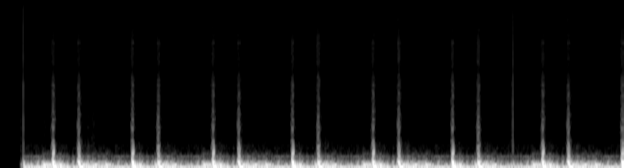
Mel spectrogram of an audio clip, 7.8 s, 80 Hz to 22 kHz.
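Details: Regular paired lub-dub heart sounds at 60 beats a minute over a steady low hum; normal S1 (mitral closure, start of systole) and S2 (aortic closure, start of diastole), timed to parasternal long-axis cardiac cycle.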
